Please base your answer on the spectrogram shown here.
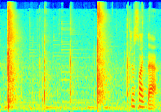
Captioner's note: container lid clunking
